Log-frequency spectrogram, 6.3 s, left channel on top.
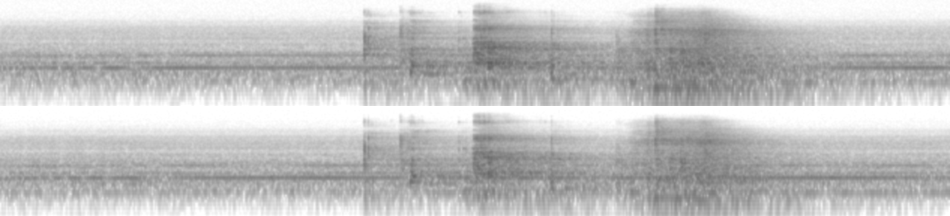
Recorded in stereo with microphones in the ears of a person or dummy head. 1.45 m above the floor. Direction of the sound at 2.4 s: Centre (ahead or behind).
